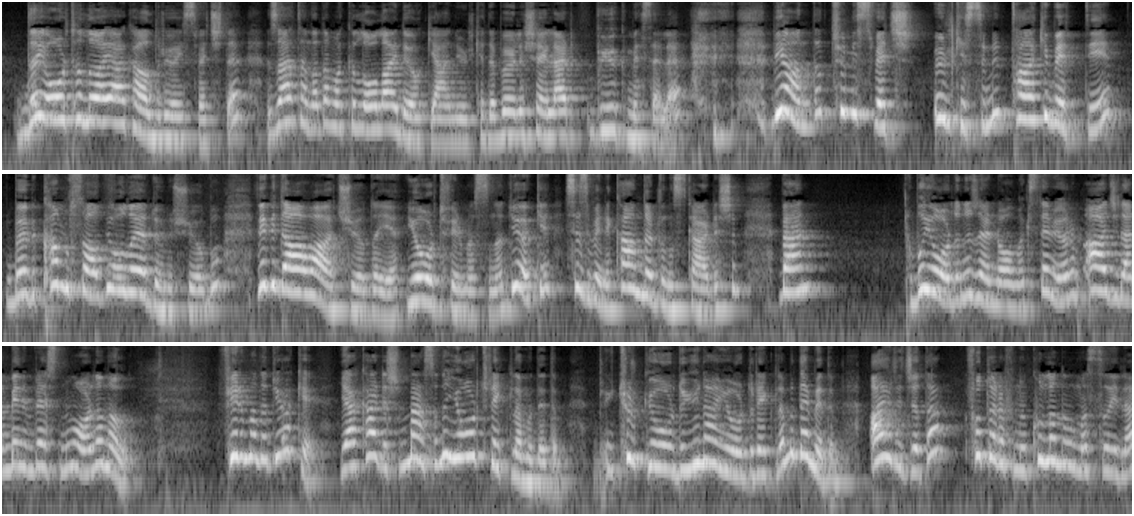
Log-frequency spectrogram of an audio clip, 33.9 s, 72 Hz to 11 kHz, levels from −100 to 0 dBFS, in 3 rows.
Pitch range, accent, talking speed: 210-335 Hz, native, 135 wpm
